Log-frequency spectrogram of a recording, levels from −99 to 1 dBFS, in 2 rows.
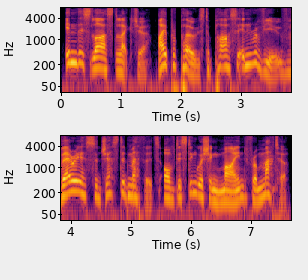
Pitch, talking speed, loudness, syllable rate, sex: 150 Hz, 140 wpm, -20 LUFS, 4.3 syllables/s, male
